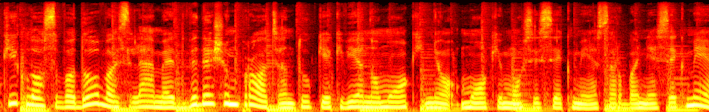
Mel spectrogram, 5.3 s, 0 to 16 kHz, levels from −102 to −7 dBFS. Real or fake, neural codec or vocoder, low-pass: real; none; 14.4 kHz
